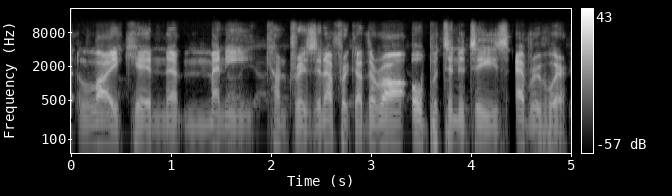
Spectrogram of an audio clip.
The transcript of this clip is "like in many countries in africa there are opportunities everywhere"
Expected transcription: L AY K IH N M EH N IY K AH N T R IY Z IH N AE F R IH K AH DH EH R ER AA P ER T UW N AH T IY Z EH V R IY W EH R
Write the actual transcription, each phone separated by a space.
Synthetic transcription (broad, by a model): L AY K IH N M EH N IY K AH N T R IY Z IH N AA F R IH K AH DH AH R ER AA P ER T UW N AH T IY Z EH V R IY W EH R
